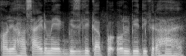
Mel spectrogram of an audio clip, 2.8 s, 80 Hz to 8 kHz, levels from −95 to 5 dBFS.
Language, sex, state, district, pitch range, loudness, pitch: Hindi, male, Jharkhand, Garhwa, 110-115 Hz, -16 LUFS, 115 Hz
